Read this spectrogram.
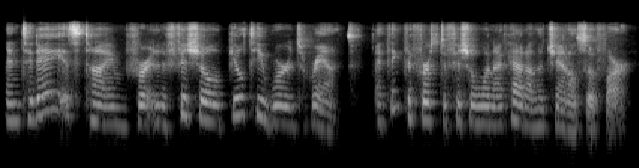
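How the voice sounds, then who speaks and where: A woman hosting her own channel, delivering an indignant, emphatic opinion rant and slowing down to hammer her points home. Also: mid-range voice. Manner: indignant, emphatic, slows down to stress words. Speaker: host of a true-crime language channel.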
